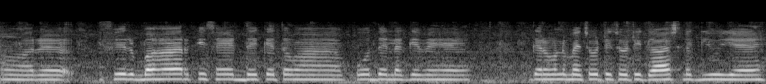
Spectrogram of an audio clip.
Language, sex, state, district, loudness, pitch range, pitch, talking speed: Hindi, female, Rajasthan, Bikaner, -16 LUFS, 220-235 Hz, 230 Hz, 150 wpm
